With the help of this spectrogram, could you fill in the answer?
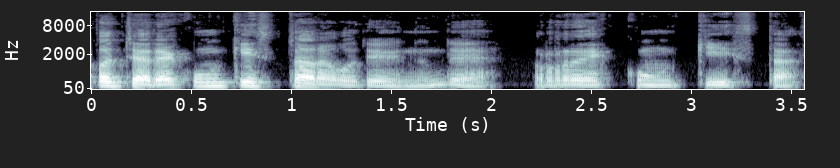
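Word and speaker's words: Reconquista: 일단 첫 번째 레콩키스타라고 되어 있는데, 레콩키스타 스페인어 제대로 발음하면 레콩키스타. 예, 혀를 좀 굴려줘야 되죠.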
